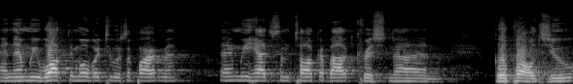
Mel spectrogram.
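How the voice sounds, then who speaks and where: A man's high voice, its pitch varying in an ordinary way. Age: 70s. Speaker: senior monk giving a remembrance talk. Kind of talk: memorial talk.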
